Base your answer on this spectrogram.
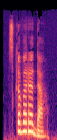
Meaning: frying pan (long-handled, shallow pan used for frying food)
- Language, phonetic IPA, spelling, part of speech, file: Russian, [skəvərɐˈda], сковорода, noun, Ru-сковорода.ogg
